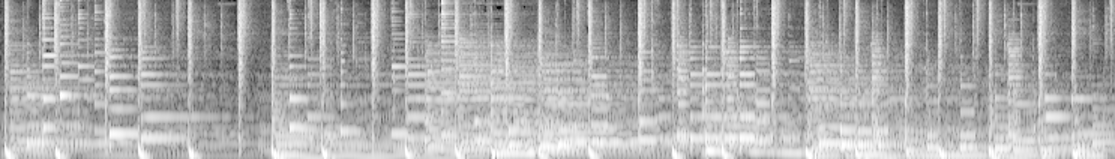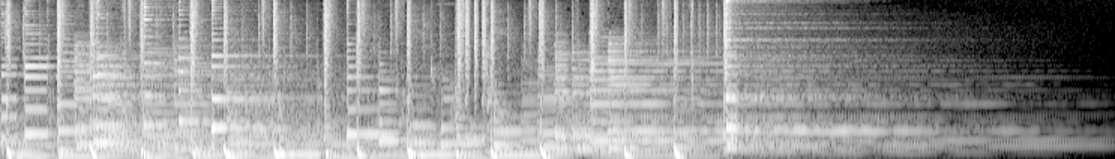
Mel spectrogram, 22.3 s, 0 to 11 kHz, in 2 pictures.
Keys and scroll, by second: 0.4 x, 5.1 ctrl+i, 5.6 x, 9.6 x, 12.0 ctrl+alt+shift+e.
